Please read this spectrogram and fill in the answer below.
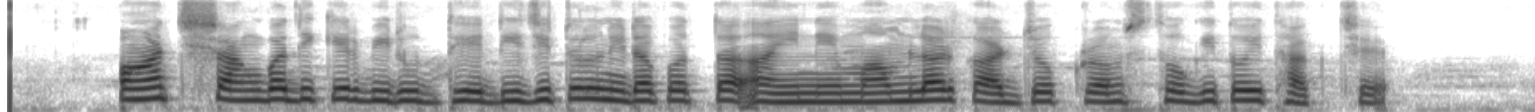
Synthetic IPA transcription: pãt͡ɕʃaŋbad̪ikeɾbiɾud̪ʱːeɖid͡ʑiʈalniɾapot̪ːaʔajnemamlaɾkaɾd͡ʑokɾomst̪ʰoɡit̪ojt̪ʰakt͡ɕʰḛ

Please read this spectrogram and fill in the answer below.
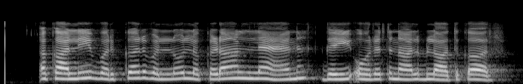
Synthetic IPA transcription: əkaːliːʋəɾkəɾʋəlːõːləkɽãːlɛːnɡəiːʔɔːɾət̪naːlbəlaːd̪kaːɾ

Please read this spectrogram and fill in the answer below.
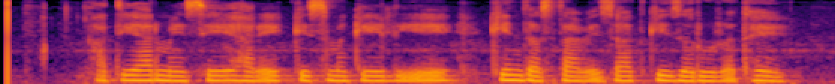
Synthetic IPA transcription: hɐt̪ʰijaːɾmẽseɦɐɾeːkːɪsmkelḭekɪnd̪ɐst̪aːʋḛːd͡ʒaːt̪kizɐɾuːɾə̰t̪ɦɛː

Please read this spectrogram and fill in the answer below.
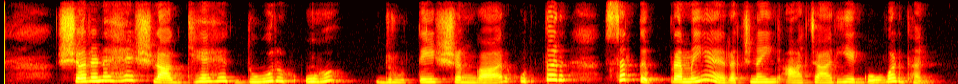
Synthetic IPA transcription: ʃɐɾɳɦɛʃlaːɡʱjəɦd̪uːɾʊɦ | d̪ɾuːt̪eːʃɐŋɡaːɾʊt̪ːəɾsɐt̪pɾɐmjəɾɐt͡ʃnəiaːt͡ʃaːɾijəɡoːʋəɾd̪ʱɐn

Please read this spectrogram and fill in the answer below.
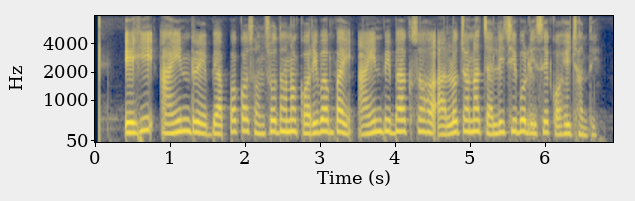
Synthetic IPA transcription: eɦiajnɾebjapɔkɔsɔŋsod̪ʱɔnɔkɔɾibapaĩajnɔbibʱaɡɔsɔɦɔʔalot͡ʃɔnat͡ʃalit͡ʃʰibolisekɔɦit͡ʃʰɔnt̪i

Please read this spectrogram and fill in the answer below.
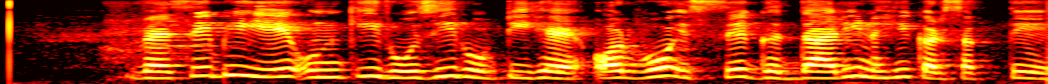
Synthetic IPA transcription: ʋɛːsebʱijeʊnkiɾoːziɾoːʈiɦɛːʔɔːɾʋoɪsːeɡʱɐd̪ːaːɾinɐɦĩkɐɾsɐk̚t̪eː

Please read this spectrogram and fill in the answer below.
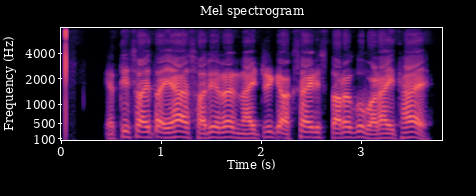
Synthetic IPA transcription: et̪ʰisʌjt̪ʌjʌɦasʌɾiɾʌnajʈrikʌksajɽist̪ʌɾʌkubʱʌɽ̤ajt̪ʰae

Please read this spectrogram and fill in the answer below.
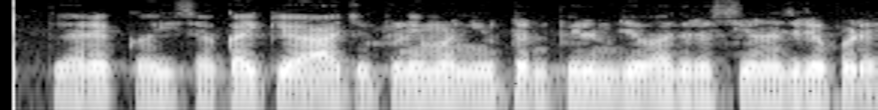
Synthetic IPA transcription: t̪jaɾekəɦiʃəkajkeat͡ʃuʈɳ̃imãnjuʈənfɪlmd͡ʒeʋad̪ɾəsjənəd͡ʒɾepəɽe

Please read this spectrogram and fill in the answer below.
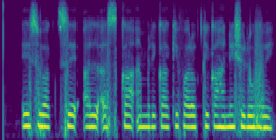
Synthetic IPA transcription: ɪsʋɐkt̪seʔɐlɐ̰skaʔɐ̰mɾiːkakifɐɾoːk̚kikɐɦaːniʃʊɾuɦuiː

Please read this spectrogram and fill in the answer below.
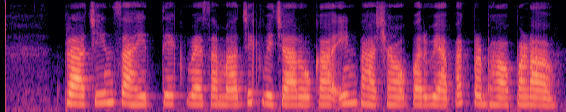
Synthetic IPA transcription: pɾaːt͡ʃiːnsaːɦɪt̪jəkʋɛsaːmaːd͡ʒɪkʋɪt͡ʃaːɾõkaɪnbʱaːʃaːõpɐɾʋjaːpək̚pɾɐbʱaːʋpɐɽaː

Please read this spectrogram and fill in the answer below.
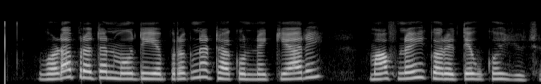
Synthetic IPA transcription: ʋəɽapɾəd̪ʱanmod̪iepɾəɡnaʈʰakuɾnekjaɾe | mafnəɦĩkəɾet̪eʋũkəɦjũt͡ʃʰe

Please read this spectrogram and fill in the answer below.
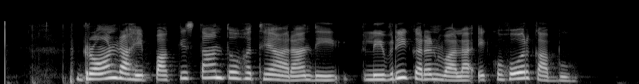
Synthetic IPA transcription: ɖɾɔːnɾaːɦiːpaːkɪst̪aːnt̪õːɦət̪ʰɪjaːɾãːd̪iːɖɪlɪːʋɾiːkəɾənʋaːlaːʔɪkɦoːɾkaːbuː

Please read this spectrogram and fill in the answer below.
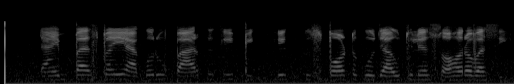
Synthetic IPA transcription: ʈajmpaspaĩakɔɾupaɾkkipiknik | spɔɾʈkud͡ʒawt̪ʰilesɔɦɔɾɔbasi

